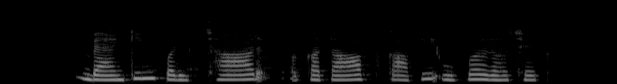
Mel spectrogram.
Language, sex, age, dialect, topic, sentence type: Magahi, female, 18-24, Northeastern/Surjapuri, banking, statement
